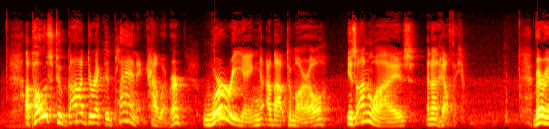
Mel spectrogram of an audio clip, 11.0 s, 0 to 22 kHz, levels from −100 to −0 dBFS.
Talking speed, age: 70 wpm, 50-69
